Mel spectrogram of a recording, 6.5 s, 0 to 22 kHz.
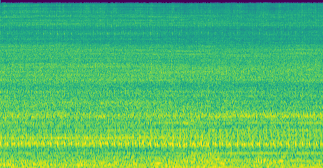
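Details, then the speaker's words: Toyota Corolla 2E petrol engine after repair for smoking and oil consumption; even, steady idle with a smooth hum and no misfire or shake; engine runs very smooth, cooling fan now switching on automatically; normal idle. "Pero yung makina niya pinong-pino na, walang palag."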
